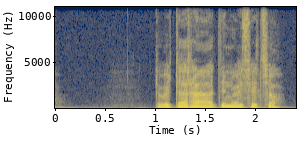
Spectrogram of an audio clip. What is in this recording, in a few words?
"rhad", Welsh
